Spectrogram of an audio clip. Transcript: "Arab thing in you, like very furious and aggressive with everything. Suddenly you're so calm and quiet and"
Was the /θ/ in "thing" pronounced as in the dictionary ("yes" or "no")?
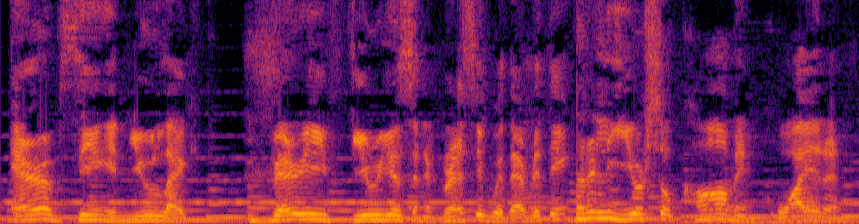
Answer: no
